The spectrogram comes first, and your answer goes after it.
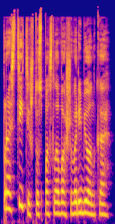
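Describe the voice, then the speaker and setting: A woman's voice: mid-range voice, a little fast, darkish tone, natural voice. A woman voicing a defiant young woman, a grown daughter who speaks sarcastically and firmly, in an audiobook. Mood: sarcastic tearful. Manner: sarcastic, firm.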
